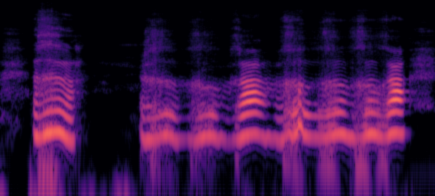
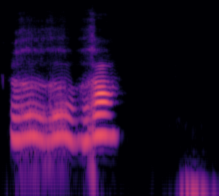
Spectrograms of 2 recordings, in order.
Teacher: en portant le bout de la langue jusqu'au haut du palais, de sorte qu'étant frôlée par l'air qui sort avec force, elle lui cède et revient toujours au même endroit, faisant une manière de tremblement.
